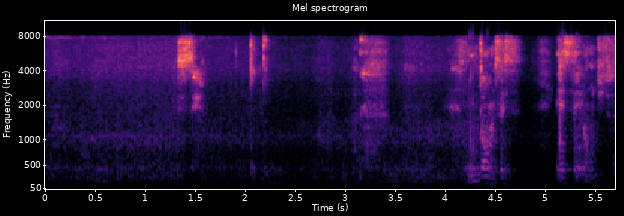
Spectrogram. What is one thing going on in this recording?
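A man explains calmly, close to a microphone.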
